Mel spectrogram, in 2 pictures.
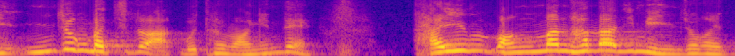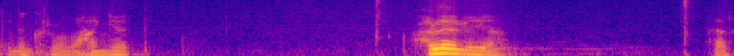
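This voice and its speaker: A man preaching a lively sermon, often calling out hallelujah and putting rhetorical questions to the congregation. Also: sits high.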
